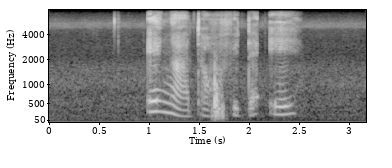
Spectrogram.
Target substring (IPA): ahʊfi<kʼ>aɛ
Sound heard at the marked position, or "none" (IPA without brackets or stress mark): tʼ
